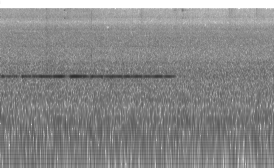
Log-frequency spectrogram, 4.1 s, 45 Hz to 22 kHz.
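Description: A steady single-pitched departure warning tone sounding over the steady hum of an Osaka Metro 30000 series subway train standing in an underground station, stopping about two and a half seconds in: the signal that the doors are about to close and the train will depart.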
